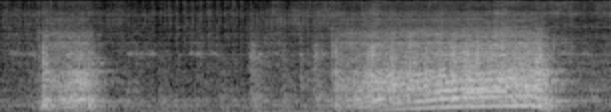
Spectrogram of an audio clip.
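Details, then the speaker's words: Richbit electric fat bike: a short buzz, then a whine climbing in pitch from inside the hub motor under throttle and pedal assist; the bike has less power than before and something in the motor hinders smooth wheel running. "The sound which you hear comes from somewhere within here in the motor."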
